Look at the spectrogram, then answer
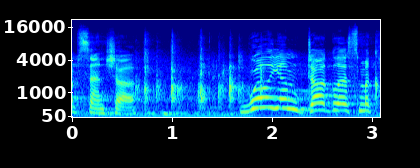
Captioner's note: audience applauds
